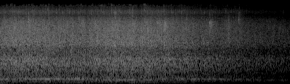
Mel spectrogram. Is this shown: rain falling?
yes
